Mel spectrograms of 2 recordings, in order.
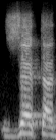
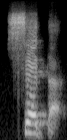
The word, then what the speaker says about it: zeta: It's the letter Z, but we never say Z as Zeta, okay? It's not like Catherine Zeta Jones, okay? It's Zeta, Zeta, Zeta. That Z is always pronounced like an S.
